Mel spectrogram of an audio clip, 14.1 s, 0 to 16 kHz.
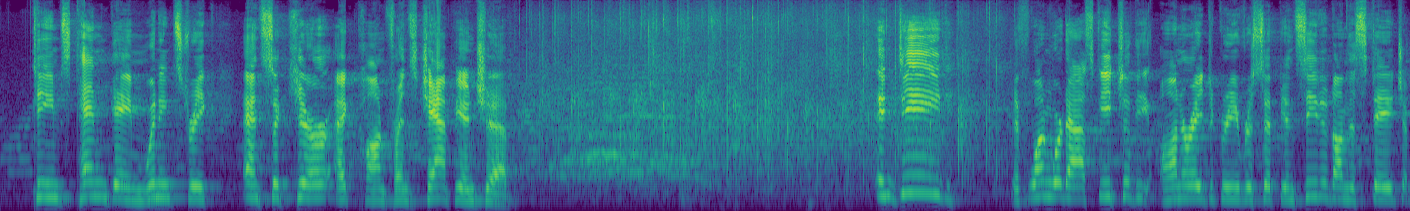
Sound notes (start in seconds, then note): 5.2 cheering and applause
